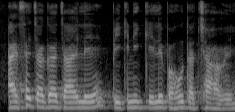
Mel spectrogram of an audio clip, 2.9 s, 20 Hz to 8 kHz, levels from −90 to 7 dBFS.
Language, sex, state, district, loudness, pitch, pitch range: Chhattisgarhi, male, Chhattisgarh, Sarguja, -33 LUFS, 150 Hz, 145-155 Hz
